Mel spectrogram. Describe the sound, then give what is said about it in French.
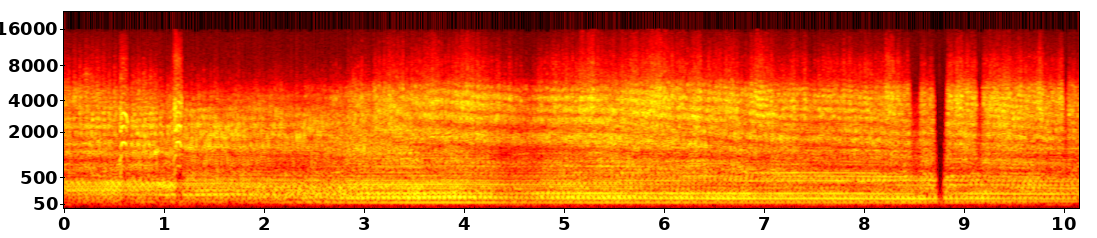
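A propeller airplane engine drones loudly and steadily throughout, a dense harmonic roar that holds constant, with only a brief dip near the end. “Un avion au-dessus de nous qui nous mitraille.”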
